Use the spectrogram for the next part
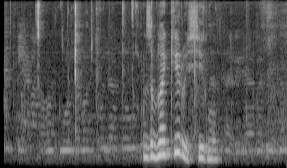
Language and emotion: Russian, neutral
